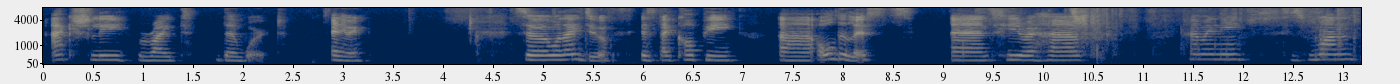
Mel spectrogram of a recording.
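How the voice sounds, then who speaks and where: A young woman, a native Polish speaker, talks casually through her study tips in a loose, rambling way. She fills her talk with "like" and "you know.". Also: fairly high pitch. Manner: chatty, loose, restarts often with "like" and "you know". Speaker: language-learning vlogger. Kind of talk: casual how-to vlog.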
